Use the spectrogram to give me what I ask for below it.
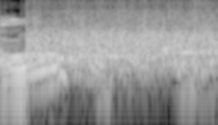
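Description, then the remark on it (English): A brief voice is cut off as a loud burst of crowd applause breaks out, dense steady clapping that fills the remaining couple of seconds. “We give him that applause, man.”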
